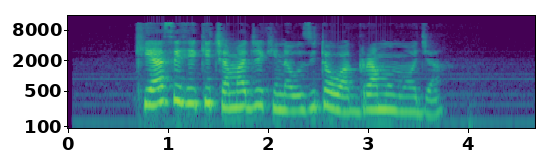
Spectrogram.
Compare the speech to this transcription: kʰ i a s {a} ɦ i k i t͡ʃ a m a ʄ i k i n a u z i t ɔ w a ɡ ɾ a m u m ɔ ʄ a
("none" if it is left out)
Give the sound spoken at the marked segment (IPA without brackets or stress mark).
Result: i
